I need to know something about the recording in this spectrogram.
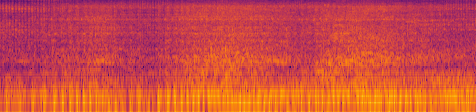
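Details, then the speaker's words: Yamaha FreeGo scooter with a dead ECU fuel-pump ground, run on an external ground wire via a relay instead of replacing the ECM: engine fires and keeps running with a steady busy putter that smooths out after a second. "ini kita tempel di sini ya motornya di starter motornya hidup ya"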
